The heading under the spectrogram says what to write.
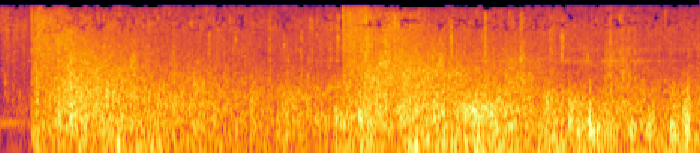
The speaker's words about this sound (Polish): Okej, patrzcie, jaki klimat. Jak leje.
